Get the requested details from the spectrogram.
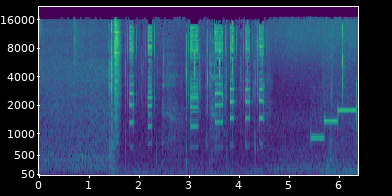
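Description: A telephone number is dialed as a quick series of tonal beeps, followed by three rising steady tones signaling that the number is not in service, over a low background hum.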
